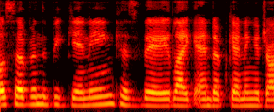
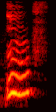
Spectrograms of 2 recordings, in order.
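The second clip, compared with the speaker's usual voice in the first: short, high grunt of pain; pained oof. Retold or imitated. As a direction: let out a mock "oof" as the back goes. Acting out golfer hurting back.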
